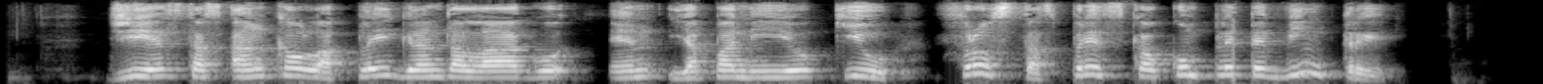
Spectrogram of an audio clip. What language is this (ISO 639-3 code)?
epo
